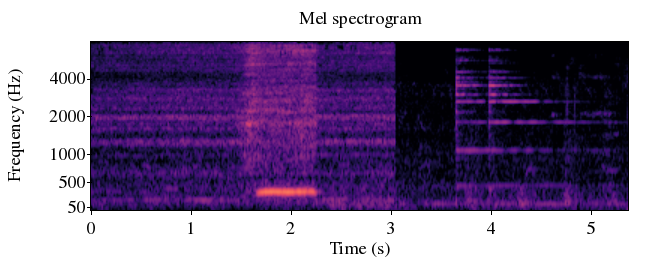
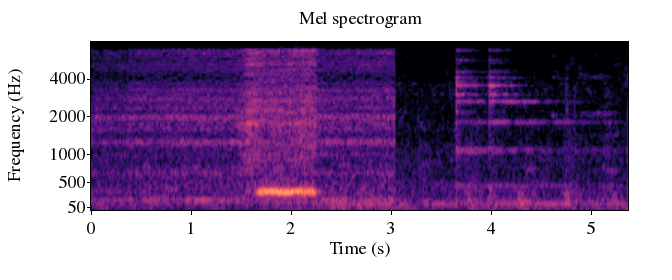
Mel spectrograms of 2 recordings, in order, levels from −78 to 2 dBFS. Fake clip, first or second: second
